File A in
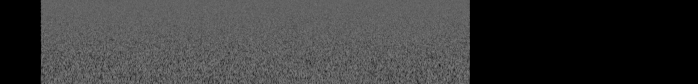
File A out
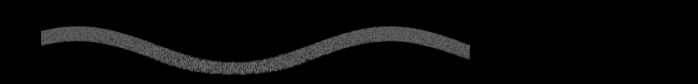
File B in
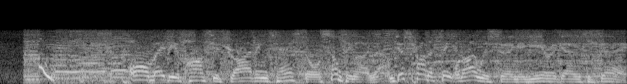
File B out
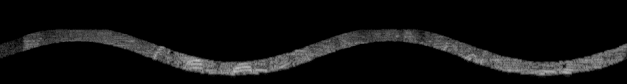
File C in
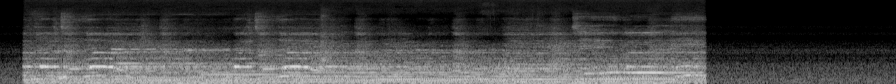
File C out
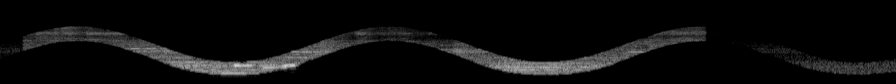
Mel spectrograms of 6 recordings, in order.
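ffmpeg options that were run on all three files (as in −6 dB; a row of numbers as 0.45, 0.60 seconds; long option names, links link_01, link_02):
-af "afreqshift=61,afftfilt=real='re*between(b*sr/1024,710*pow(4200/710,0.5+0.5*sin(2*PI*0.32*pts/sr))/1.41,710*pow(4200/710,0.5+0.5*sin(2*PI*0.32*pts/sr))*1.41)':imag='im*between(b*sr/1024,710*pow(4200/710,0.5+0.5*sin(2*PI*0.32*pts/sr))/1.41,710*pow(4200/710,0.5+0.5*sin(2*PI*0.32*pts/sr))*1.41)':win_size=1024:overlap=0.75,volume=-3.5dB"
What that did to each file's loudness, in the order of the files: −15.0, −13.5, −12.0 LU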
